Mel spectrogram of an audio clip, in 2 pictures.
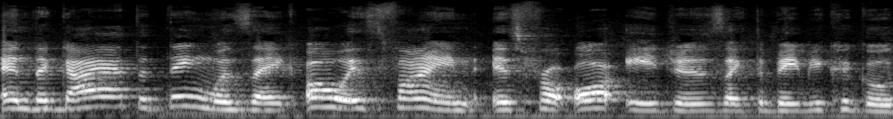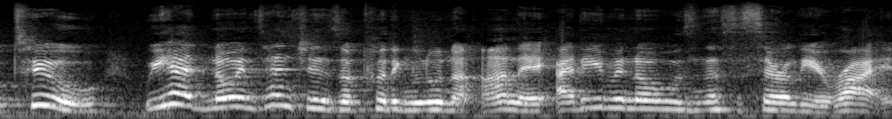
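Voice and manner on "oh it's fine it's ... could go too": ordinary talk, nothing marked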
